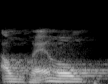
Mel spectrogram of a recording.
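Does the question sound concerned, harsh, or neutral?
neutral. It is asked in a plain, ordinary tone. It shows ordinary concern. "nếu mình nói bằng cái ngữ điệu đó, chúng ta thấy là đây là một sự quan tâm bình thường"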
